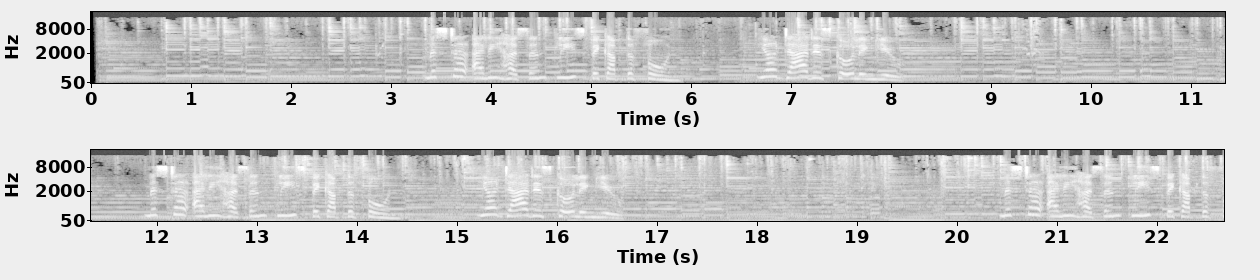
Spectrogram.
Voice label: please pickup the phone your dad is calling you ringtone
